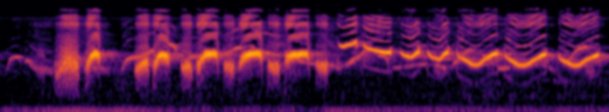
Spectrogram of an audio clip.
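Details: Caged Chinese hwamei, a fierce fighter posing with lifted wings and spread tail, sings strong slurred whistles repeated several times a second, then shifts to a higher, rippling series of rolling, wave-like notes.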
